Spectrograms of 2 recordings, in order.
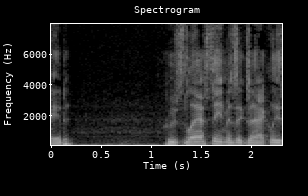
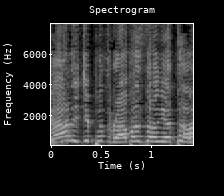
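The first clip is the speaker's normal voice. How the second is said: much higher, hammed-up German accent of a scolding mother; German mom accent; 13 semitones higher, 3 dB louder, faster than usual. Mimicking his German mother questioning him, German accent. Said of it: "do that in the accent".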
